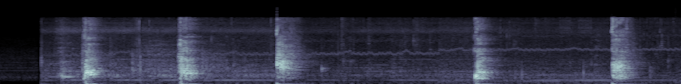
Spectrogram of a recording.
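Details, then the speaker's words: Five loud, brief, horn-like coughs spaced irregularly over eight seconds: honking cough, typical of psychogenic cough. "ده مثال للهونكينج كاف اللي هو يساوي سايكوجينيك كاف."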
